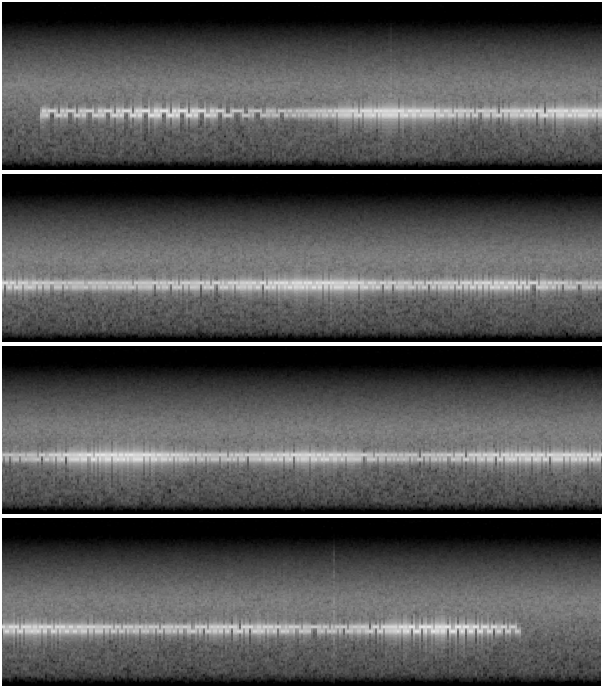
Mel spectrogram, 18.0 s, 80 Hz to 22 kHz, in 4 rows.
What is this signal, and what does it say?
NAVTEX (SITOR-B), 100 baud, 170 Hz shift, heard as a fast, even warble, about 1550 Hz centre, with fading. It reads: MQLR PQUJ ZJYI ATKQ MPES KWDZ EZFN HQOD MMZA OBJY JVSN SSSM FZVJ YWUH ICSA DSSZ IVZB OUZU GJAU BAAJ QVPK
